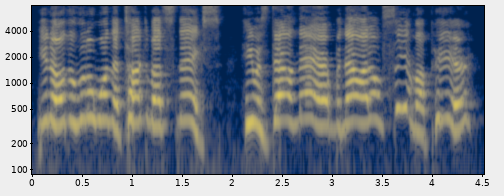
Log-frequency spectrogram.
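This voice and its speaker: A woman reading a book aloud and voicing a whiny, anxious boy with glasses in a high, complaining voice. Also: fairly even intonation, brisk, fairly bright tone. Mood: frantic. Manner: shrill, complaining, frantic. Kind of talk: storybook read-aloud.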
